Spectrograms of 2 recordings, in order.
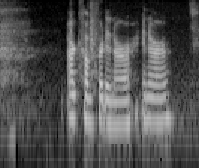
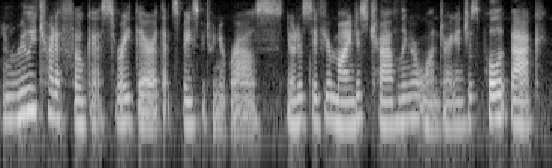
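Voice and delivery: calm, unhurried breathing guidance; guided meditation; 3 semitones lower, 5 dB quieter than usual. Acted. Leads a meditation.

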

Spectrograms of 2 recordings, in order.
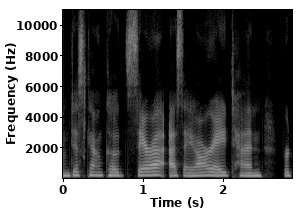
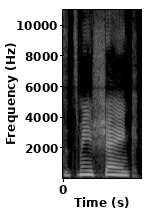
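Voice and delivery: ordinary delivery

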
